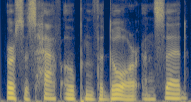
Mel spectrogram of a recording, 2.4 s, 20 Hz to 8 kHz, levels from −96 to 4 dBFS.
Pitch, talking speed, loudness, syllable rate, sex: 115 Hz, 175 wpm, -17 LUFS, 4.8 syllables/s, male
